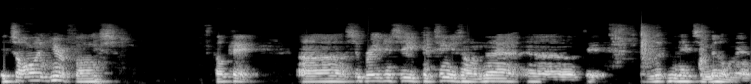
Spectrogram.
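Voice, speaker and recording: At a moderate pace, a man speaks in a somewhat breathy voice, fairly high in pitch. His pitch variation is ordinary and his loudness very even. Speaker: internet marketer. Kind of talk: tutorial. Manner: halting, many fillers.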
